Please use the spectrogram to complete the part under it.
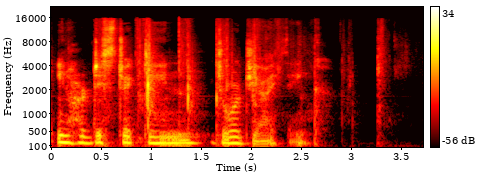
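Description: Playing cards riffle and flutter as a deck is shuffled.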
